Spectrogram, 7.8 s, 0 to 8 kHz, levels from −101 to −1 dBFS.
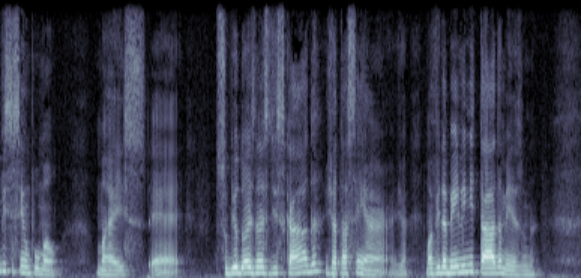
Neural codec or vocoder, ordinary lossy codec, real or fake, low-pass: none; none; real; none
